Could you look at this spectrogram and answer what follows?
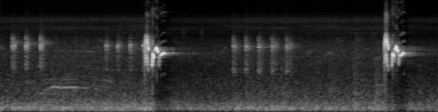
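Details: Sooty-headed bulbul calling to a rival that answers: rows of three to four short, clipped notes, each followed by a loud, bright burst of rapid chirps, twice in succession, with a faint low background.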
